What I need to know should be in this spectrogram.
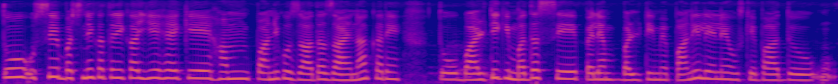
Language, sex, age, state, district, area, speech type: Urdu, female, 30-45, Delhi, South Delhi, urban, spontaneous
